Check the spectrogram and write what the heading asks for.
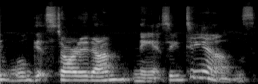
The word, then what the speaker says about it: Thames: I'm Nancy Thames. It's Yeah. pronounced a little differently. So, So, it's like the Thames River in England.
